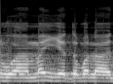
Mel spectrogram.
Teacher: Kemudian wa may yatawalla ada idgham bi gunnah, karena nun mati bertemu dengan ya, dibaca bi guna artinya dengan dengung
